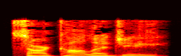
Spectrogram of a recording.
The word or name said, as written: sarcology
